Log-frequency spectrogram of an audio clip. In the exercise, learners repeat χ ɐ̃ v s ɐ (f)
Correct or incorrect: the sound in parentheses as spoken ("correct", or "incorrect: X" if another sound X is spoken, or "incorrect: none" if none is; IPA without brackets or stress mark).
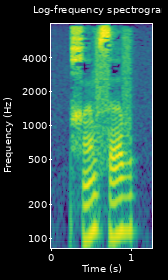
incorrect: v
